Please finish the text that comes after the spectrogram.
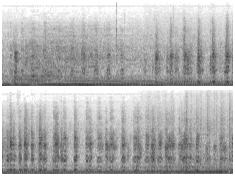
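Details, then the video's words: Farmed Alabio ducks, endemic to Borneo and kept in central Java, quack in a continuous rapid nasal chorus above a constant low droning hum. "ENDEMIC BORNEO ALABIO DUCKS , CAN LAY EGG WITHOUT MATING , DUCKS SOUND"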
